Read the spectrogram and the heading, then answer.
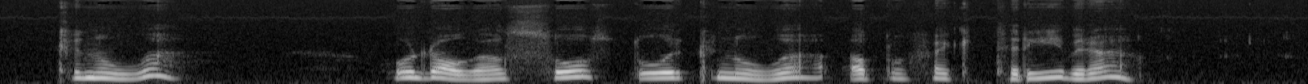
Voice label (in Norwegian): knoe, Numedalsmål; Substantiv hokjønn; Hushald, mat, drikke; E lågå so stor knoe at e fækk tri brø.; Veggli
